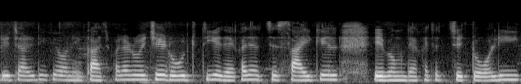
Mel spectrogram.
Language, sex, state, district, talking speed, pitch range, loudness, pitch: Bengali, female, West Bengal, Malda, 160 wpm, 195-215 Hz, -15 LUFS, 205 Hz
